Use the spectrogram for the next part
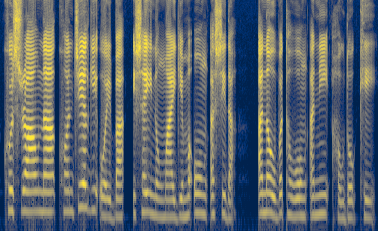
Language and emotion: Manipuri, neutral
